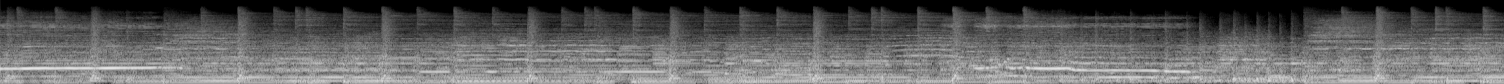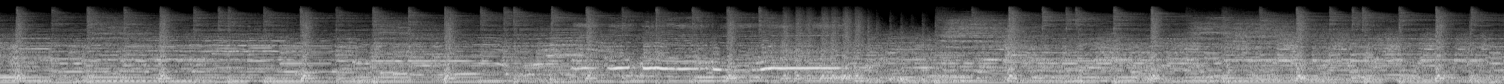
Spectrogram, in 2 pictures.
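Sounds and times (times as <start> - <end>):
bass guitar: 0.0 - 30.0
drum kit beat: 0.0 - 30.0
electric guitar lead melody: 0.0 - 30.0.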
